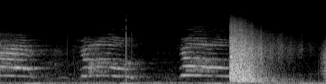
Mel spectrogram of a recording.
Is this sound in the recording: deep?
no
